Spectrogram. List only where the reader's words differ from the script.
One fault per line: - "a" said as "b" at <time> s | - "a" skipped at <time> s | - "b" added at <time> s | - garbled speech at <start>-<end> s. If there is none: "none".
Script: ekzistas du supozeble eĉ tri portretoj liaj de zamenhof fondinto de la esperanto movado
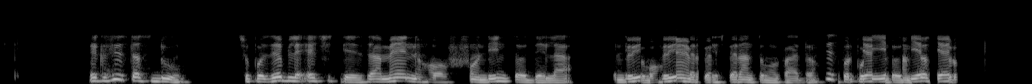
- "tri portretoj liaj" skipped at 3.3 s
- garbled speech at 6.2-7.1 s
- garbled speech at 8.3-9.6 s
